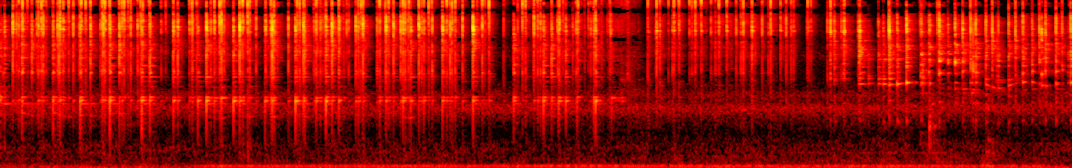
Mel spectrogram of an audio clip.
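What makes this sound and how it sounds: A clear square glass bottle, partly filled with water and tilted in the hands, is tapped very quickly with long nails. The result is a dense, steady stream of bright, crisp clicks with short glassy rings, over a constant low hum.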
